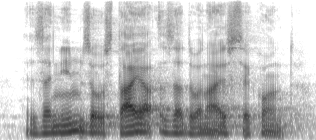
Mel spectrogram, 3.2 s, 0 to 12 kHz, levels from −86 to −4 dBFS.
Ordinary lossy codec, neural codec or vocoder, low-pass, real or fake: none; none; none; real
